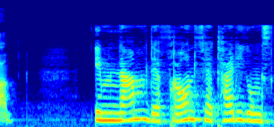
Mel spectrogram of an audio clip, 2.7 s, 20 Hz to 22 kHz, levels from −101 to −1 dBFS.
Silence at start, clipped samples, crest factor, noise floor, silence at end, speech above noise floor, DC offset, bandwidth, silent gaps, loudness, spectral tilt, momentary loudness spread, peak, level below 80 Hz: 0 s; under 0.1%; 16 dB; -69 dBFS; 0 s; 37 dB; under 0.1%; 10 kHz; none; -33 LUFS; -5.5 dB/octave; 8 LU; -18 dBFS; -70 dBFS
